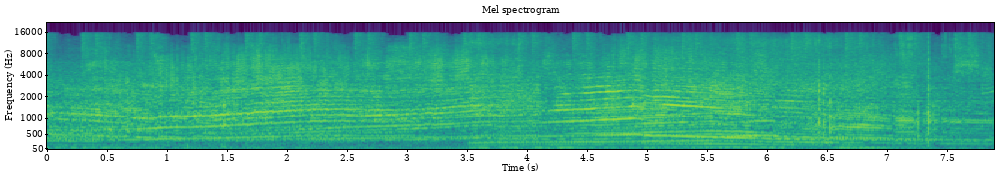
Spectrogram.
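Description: Racing motorcycles at high revs passing by, the engine pitch climbing and then falling away as they go past. A second, deeper engine note joins about three and a half seconds in, and there are a couple of sharp cracks near the end.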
